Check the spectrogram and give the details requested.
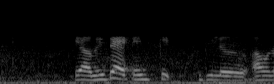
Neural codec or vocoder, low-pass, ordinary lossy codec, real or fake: codec, 16 kHz, 2 kbps, X-Codec, HuBERT features, trained on general audio; 3.6 kHz; none; fake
